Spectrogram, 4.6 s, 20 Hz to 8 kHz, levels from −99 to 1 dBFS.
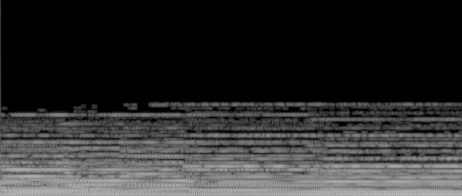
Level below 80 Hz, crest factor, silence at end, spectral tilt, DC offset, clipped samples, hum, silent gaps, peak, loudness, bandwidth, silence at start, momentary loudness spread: -56 dBFS; 12 dB; 0 s; -12 dB/octave; under 0.1%; under 0.1%; none; none; -18 dBFS; -30 LUFS; 4 kHz; 0 s; 3 LU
